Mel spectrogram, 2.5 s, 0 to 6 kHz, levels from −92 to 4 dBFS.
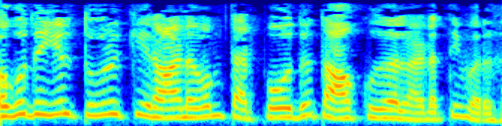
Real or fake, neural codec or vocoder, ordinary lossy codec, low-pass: real; none; none; 5.4 kHz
